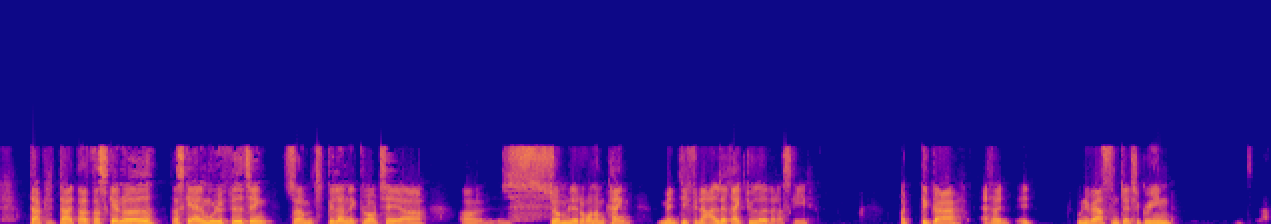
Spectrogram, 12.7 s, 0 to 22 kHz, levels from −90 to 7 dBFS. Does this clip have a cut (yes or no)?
yes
